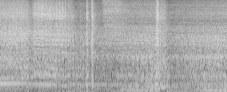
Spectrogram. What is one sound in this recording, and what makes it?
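A car exhaust pops and crackles sharply.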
